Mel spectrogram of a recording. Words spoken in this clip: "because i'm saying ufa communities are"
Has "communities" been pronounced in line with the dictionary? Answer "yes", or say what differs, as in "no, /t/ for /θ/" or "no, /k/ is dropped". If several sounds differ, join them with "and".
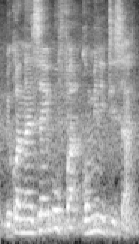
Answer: no, /s/ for /z/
